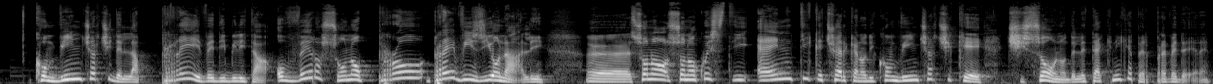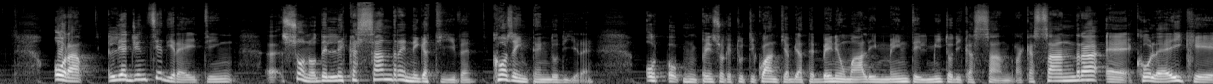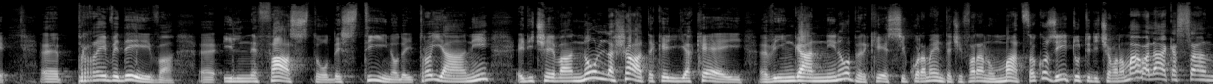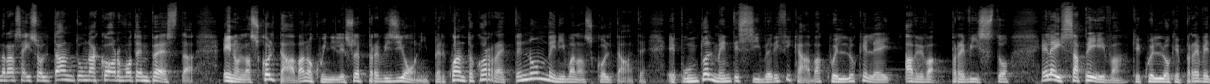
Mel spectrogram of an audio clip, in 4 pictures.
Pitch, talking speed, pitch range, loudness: 150 Hz, 145 wpm, 125-200 Hz, -15 LUFS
